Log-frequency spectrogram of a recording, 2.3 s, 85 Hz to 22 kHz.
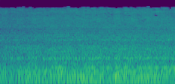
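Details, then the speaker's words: Big V8 idles with steady even low rumble and no ticking; valvetrain healthy, normal idle. "sounds like they fired up a power wagon um thank you Mopar Joel for that heads up on that I don't hear no ticking from in here in the office"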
